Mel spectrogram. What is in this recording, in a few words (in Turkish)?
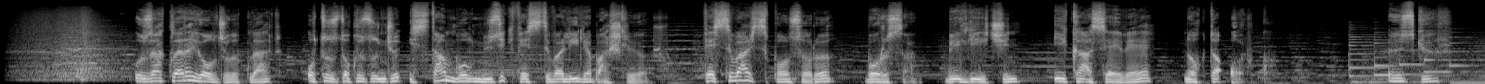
REKLAM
